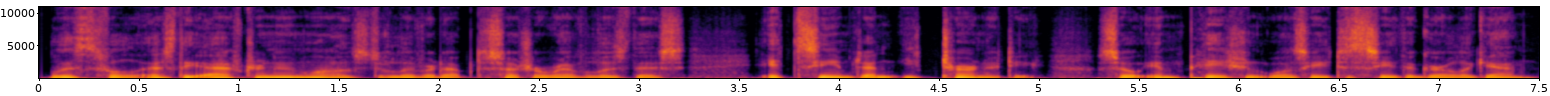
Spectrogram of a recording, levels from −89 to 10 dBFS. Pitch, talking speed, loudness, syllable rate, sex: 105 Hz, 210 wpm, -17 LUFS, 5.9 syllables/s, male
